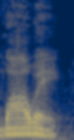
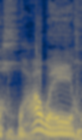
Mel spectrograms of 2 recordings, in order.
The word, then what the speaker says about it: 华为: 就像你说华为手机在美国，华为这个品牌，老美在电视上讲它的时候都说哇为，对吧？就把 H 这个音给省略掉了，或者是变成了一个 W 这个音哇为。那你想跟他争论说这个东西叫做华为，华为，华为，老外能懂吗？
